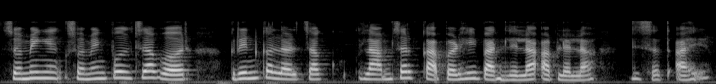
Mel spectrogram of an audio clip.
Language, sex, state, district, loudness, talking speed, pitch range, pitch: Marathi, female, Maharashtra, Solapur, -18 LUFS, 100 wpm, 230-285 Hz, 255 Hz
